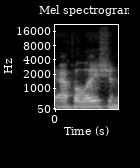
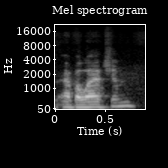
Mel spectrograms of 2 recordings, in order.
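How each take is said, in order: First: The middle syllable sounds like 'lay'. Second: The middle syllable sounds like 'latch'. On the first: The speaker calls it wrong. "If you say Appalachian, we'll throw in Appalachia" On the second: The speaker calls it right. "it is pronounced Appalachian"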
